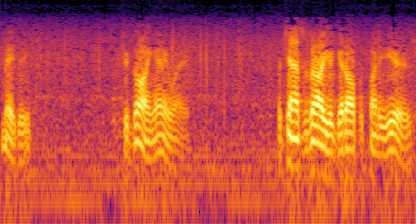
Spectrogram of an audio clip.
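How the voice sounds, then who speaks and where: An American actor playing a hard-boiled, cynical private detective in a 1940s radio drama, with a brusque, sardonic manner. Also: male voice, on the low side, animated, unhurried, full character voice. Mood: grimly resolute. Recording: raspy narrow-band old radio recording.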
